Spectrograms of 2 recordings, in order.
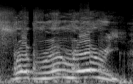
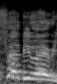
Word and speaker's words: February: February or silent. You can't even spell properly. February. It's spelled February. Not February.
